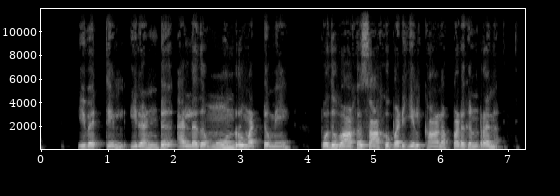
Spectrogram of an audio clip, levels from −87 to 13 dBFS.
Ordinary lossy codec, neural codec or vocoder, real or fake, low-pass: Opus, 32 kbps; none; real; 10.8 kHz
